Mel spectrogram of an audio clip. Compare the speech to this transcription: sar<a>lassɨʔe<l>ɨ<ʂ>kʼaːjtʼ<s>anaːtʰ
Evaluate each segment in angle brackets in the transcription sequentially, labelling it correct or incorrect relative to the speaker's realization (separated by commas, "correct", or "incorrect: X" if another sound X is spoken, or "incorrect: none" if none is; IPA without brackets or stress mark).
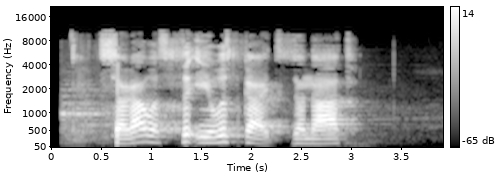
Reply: correct, correct, incorrect: s, incorrect: z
